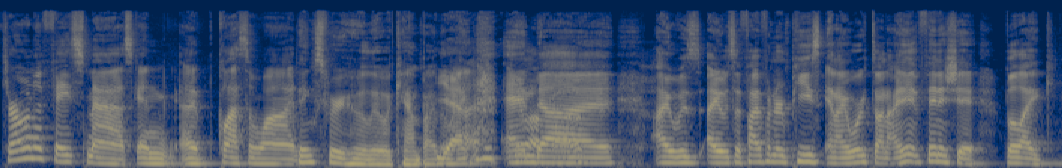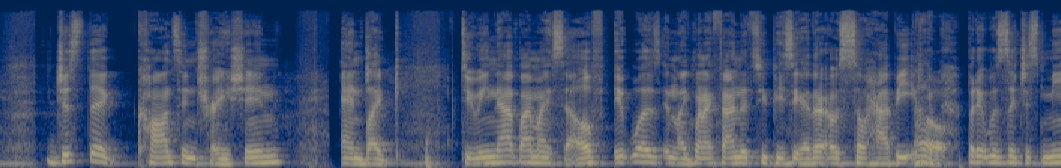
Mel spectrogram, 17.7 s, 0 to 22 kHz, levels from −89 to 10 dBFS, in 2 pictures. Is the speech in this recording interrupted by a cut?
yes; 3 cuts; at 2.5 s, 11.9 s, 16.5 s

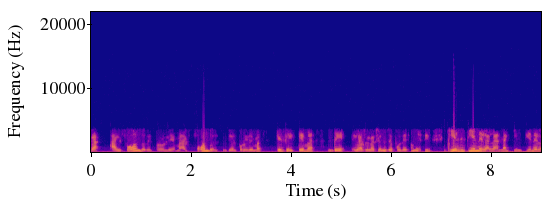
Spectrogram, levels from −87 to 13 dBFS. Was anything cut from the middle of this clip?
yes; 1 cut; at 6.4 s

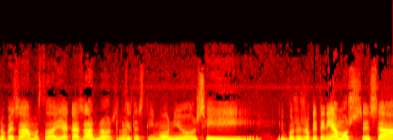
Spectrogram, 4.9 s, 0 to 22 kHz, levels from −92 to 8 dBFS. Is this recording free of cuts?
no; 1 cut; at 1.7 s

